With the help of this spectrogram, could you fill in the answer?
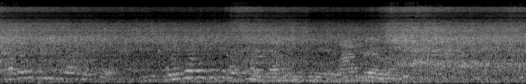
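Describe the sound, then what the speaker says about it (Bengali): Potatoes frying in hot oil for a large batch of Bengali tangra fish chorchori, a steady broadband hiss and sizzle running throughout while a voice talks over it. "এবার আলুগুলো ভেজে নেব"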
